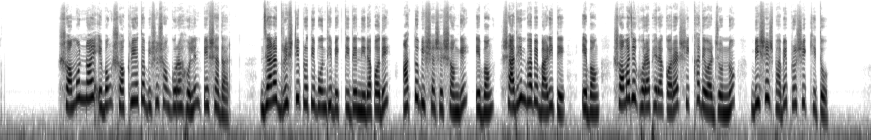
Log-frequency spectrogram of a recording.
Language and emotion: Bengali, neutral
